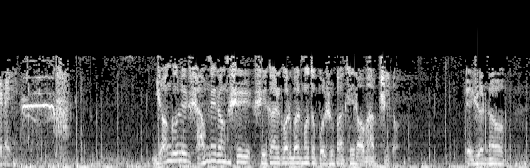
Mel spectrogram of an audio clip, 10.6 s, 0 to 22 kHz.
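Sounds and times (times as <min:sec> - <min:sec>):
horse hooves clip-clopping on a hunting ride: 0:00.0 - 0:10.5
steady noise: 0:00.0 - 0:10.5
horse whinnying: 0:00.4 - 0:01.5
speech: 0:03.2 - 0:08.1, 0:09.3 - 0:10.3.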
